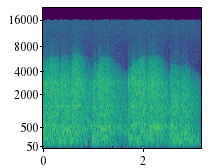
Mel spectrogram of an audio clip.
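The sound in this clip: Gunshots in a dramatized Western-style shootout between an outlaw and a policeman: a few heavy, booming blasts whose long rumbling tails run into one another, loud and nearly continuous.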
